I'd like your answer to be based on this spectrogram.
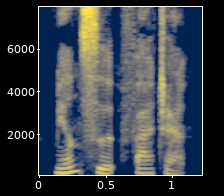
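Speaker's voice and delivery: ordinary delivery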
